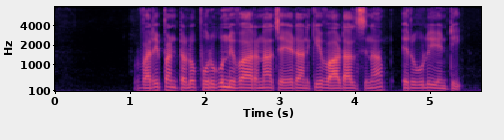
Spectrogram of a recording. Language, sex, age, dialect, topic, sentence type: Telugu, male, 18-24, Utterandhra, agriculture, question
